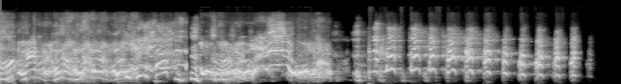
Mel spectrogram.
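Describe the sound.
A voice mimics a dog fight with rapid snarls, yelps and sliding growls for a few seconds, then dissolves into a string of rhythmic bursts of laughter.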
